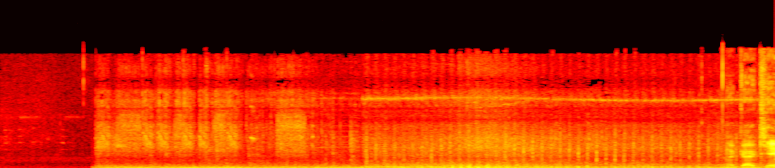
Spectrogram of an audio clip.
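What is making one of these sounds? A helicopter's rotor thumps and roars overhead.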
